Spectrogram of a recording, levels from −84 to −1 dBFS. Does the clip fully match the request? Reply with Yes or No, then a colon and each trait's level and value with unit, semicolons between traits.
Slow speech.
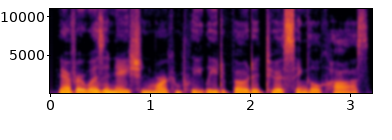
No: fast, 205 wpm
